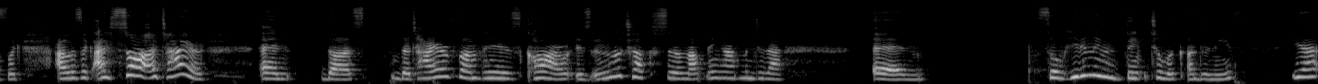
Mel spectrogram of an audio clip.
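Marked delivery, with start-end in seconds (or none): 0.9-2.1 insistent, half-yelled, loud and very drawn out. Retelling insisting to a dad about a tire: retelling yelling at someone. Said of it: "yelling at him almost".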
